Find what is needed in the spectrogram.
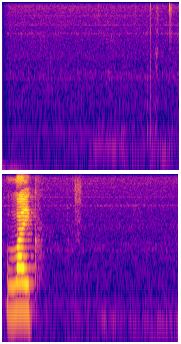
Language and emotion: Russian, neutral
